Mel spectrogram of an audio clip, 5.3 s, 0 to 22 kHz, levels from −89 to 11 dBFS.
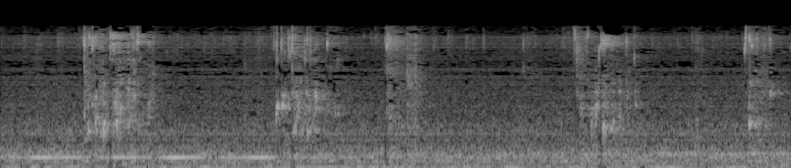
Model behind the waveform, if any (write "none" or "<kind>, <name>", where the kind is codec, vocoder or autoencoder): none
